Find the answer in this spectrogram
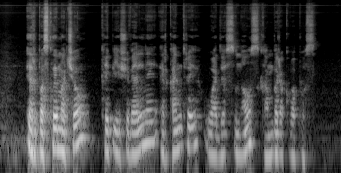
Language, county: Lithuanian, Vilnius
